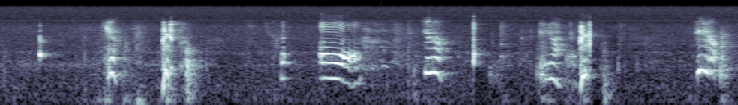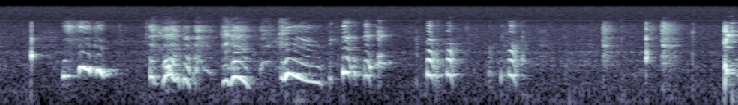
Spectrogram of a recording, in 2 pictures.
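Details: Child with hiccups while laughing: several sudden short voiced catches over about twenty seconds, mixed with giggling and babble.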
